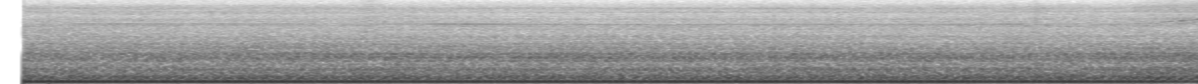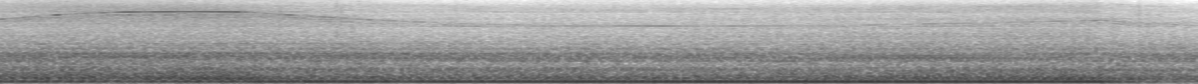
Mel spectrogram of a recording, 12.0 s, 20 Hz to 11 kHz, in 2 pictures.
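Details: Ford 7.3 diesel running: a steady low humming drone holds one pitch for about eleven seconds, then drops away; source unclear.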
